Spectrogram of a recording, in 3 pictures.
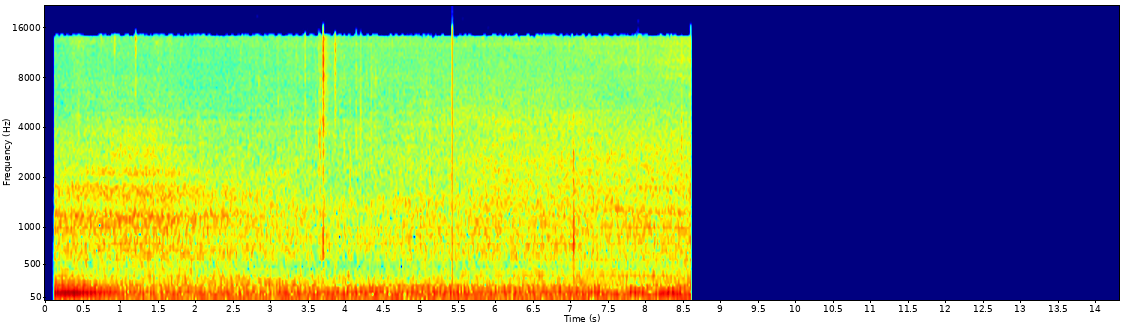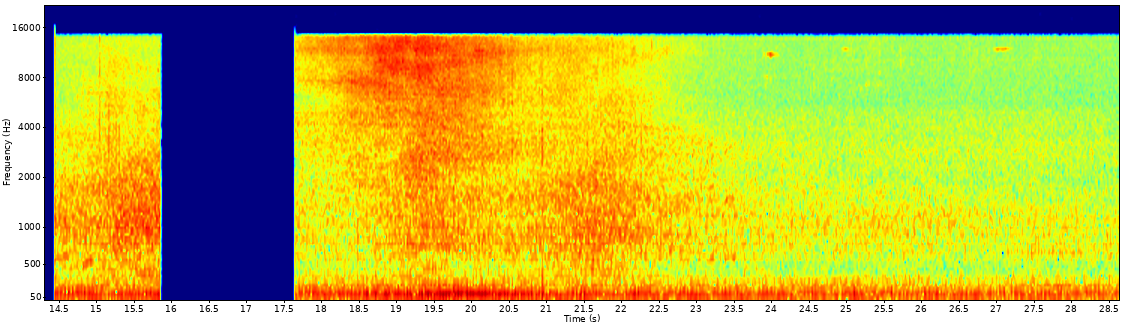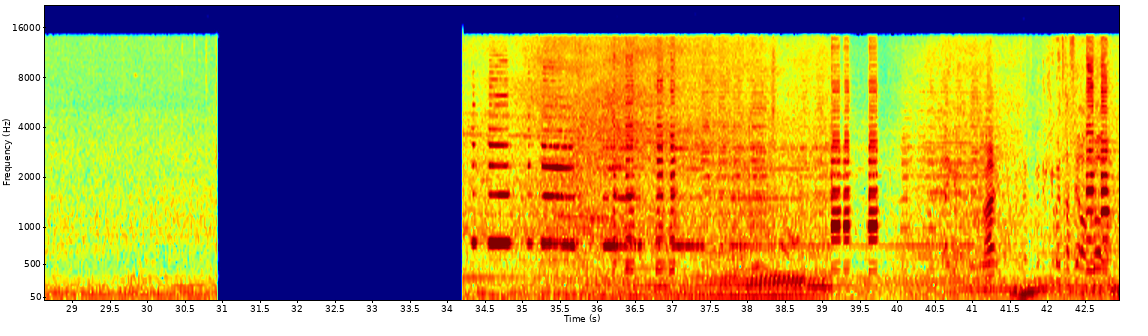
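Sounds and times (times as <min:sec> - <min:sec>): car engine drone: 0:00.1 - 0:08.6, 0:17.6 - 0:31.0, 0:34.2 - 0:42.9
low engine hum: 0:00.1 - 0:08.6
road noise: 0:00.1 - 0:08.6, 0:14.4 - 0:15.9, 0:17.6 - 0:31.0, 0:34.2 - 0:42.9.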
